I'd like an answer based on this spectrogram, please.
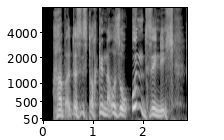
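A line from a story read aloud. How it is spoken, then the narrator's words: Groaning. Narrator (German): stöhnte Paulus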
